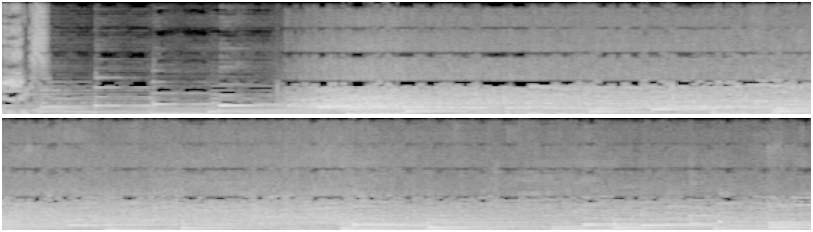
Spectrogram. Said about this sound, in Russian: Овации не утихают.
